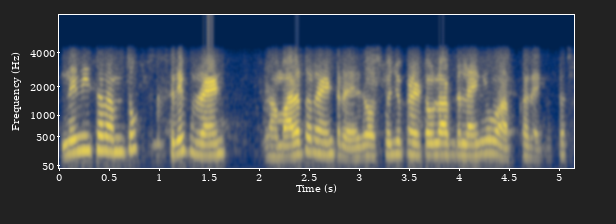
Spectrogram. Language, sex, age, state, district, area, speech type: Urdu, male, 30-45, Uttar Pradesh, Gautam Buddha Nagar, urban, conversation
